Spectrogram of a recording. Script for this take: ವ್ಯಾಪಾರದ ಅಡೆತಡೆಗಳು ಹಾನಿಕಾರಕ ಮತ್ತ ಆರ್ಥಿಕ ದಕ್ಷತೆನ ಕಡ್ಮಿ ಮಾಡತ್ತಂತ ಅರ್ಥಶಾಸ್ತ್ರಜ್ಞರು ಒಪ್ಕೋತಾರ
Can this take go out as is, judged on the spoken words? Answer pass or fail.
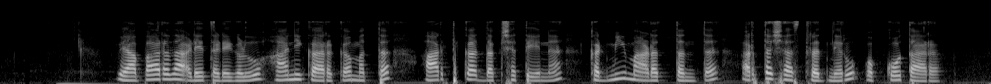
pass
